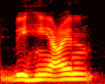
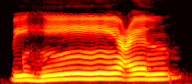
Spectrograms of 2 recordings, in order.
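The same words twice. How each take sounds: First: The final vowel of bihi is short. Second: The final vowel of bihi is lengthened. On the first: The speaker calls it wrong. "You don't say bihi ilm" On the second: The speaker calls it right. "You extend it a bit"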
